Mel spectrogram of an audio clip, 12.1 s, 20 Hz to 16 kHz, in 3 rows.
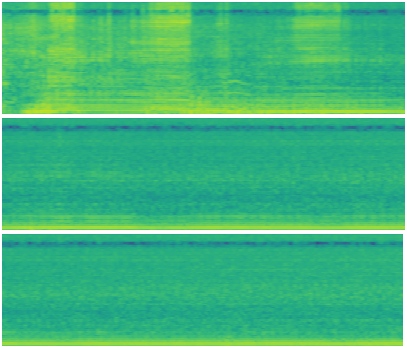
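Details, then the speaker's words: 2011 Cadillac CTS running after a water pump replacement and coolant refill: after brief handling noise it settles into a steady, even low hum with no knocks or misses. Running smooth. "that's what I need my [ __ ] to sound like that's go that's some all that cooling don't get scared when you hear that it's not broken she on there man running [Music] smooth"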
